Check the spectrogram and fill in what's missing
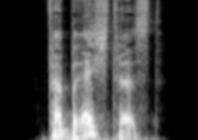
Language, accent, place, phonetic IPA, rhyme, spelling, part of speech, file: German, Germany, Berlin, [fɛɐ̯ˈbʁɛçtəst], -ɛçtəst, verbrächtest, verb, De-verbrächtest.ogg
- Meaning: second-person singular subjunctive II of verbringen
